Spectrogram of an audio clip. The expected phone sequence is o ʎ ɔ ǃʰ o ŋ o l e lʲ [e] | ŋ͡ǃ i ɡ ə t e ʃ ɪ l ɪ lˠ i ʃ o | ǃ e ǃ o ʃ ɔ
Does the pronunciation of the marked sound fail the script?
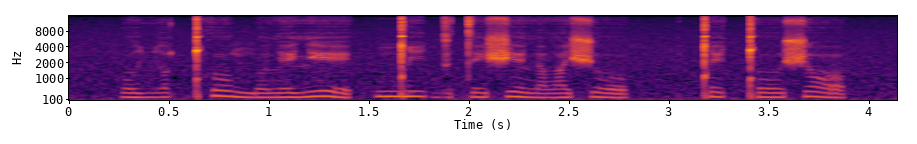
no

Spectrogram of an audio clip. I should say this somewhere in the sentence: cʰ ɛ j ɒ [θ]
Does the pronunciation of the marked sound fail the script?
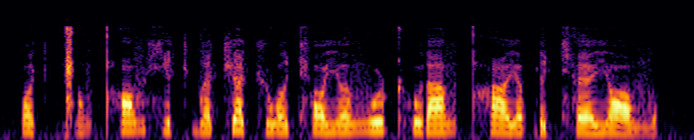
yes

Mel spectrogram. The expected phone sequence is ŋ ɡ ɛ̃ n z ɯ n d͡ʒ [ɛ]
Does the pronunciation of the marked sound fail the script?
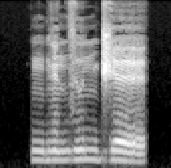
no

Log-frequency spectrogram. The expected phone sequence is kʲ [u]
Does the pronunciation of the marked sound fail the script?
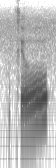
no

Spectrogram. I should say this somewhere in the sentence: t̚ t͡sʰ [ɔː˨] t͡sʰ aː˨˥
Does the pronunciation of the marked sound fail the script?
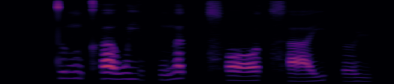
no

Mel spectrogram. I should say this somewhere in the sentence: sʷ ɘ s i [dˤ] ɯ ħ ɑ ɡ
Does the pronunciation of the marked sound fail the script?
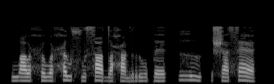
no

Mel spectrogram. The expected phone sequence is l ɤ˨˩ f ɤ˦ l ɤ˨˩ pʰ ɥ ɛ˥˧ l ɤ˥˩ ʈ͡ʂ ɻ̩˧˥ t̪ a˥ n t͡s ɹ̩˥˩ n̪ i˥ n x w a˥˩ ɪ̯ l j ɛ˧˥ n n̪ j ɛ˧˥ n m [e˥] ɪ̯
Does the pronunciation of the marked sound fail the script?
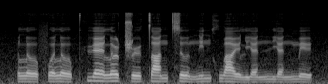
yes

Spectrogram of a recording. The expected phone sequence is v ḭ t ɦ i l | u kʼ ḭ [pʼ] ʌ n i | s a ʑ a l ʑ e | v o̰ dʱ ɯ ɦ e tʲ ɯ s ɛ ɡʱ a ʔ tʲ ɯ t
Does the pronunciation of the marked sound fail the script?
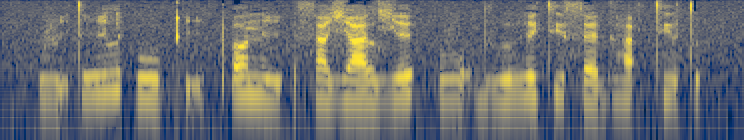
no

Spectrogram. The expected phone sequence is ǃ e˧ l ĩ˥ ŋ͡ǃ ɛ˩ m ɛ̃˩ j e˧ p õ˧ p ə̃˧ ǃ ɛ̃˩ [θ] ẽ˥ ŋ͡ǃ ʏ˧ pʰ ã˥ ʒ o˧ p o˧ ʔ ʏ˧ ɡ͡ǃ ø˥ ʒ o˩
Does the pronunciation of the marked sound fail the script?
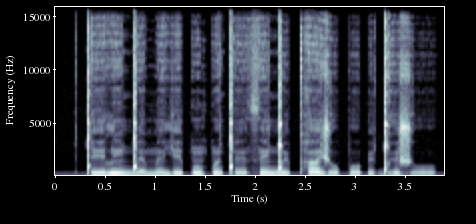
no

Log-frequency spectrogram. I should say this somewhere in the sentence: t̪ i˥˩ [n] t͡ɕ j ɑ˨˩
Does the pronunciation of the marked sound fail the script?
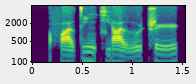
yes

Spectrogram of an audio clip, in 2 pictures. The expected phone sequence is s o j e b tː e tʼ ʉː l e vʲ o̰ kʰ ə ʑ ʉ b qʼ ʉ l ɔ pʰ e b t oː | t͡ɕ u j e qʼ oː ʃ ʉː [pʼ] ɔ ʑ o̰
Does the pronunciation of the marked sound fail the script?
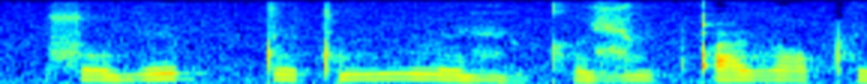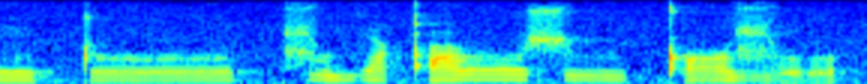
yes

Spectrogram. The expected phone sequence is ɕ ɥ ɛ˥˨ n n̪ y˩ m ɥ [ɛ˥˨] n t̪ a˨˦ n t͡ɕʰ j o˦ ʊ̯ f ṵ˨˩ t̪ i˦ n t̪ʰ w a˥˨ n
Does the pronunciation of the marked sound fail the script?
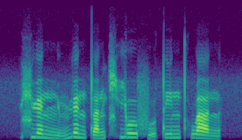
no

